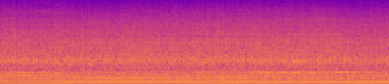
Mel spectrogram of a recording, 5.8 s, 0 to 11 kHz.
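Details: Bobcat skid-steer loader being diagnosed for ACS light, fault codes 3265 and 32-49, and loader arms not unlocking: steady low diesel drone with an even, unbroken note, no knocks or surging; normal running.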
